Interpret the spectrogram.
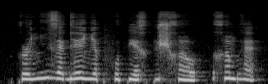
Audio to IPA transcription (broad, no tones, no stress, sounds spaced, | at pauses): k ə˞ ʎ i̤ z ɛ ɡ e ʎ ɛ p f ʊ pʲ ɛ x pʲ ʊ ʃ x ə̃ o̯ | x ə̃ bʱ ɛ̃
